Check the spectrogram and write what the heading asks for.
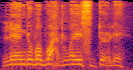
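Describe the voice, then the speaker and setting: An actor playing an evasive Moroccan shopkeeper who answers with proverbs in film dialogue. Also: male voice, on the high side, racing, creaky, dark tone, slightly rough, no echo. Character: secretive male shopkeeper, stubborn and cagey.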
